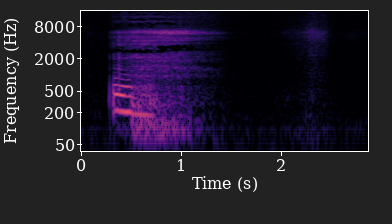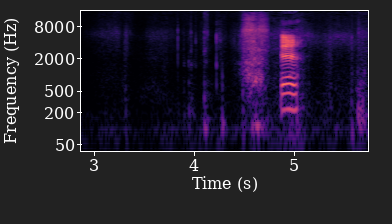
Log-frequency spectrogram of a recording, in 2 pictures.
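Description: Soft plush toys rustle and bump as a hand moves them.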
